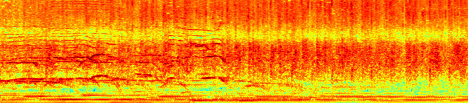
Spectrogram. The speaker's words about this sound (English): Come on, those of you in the second sanctuary, get up on your feet and give God some praise right now. Lift up to God a voice of triumph. Clap your hands, all you people. Give God a shout of triumph.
